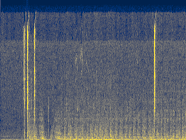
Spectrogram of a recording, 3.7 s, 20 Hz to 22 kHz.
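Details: 2013 VW Jetta TDI 2.0 diesel under warranty, no codes stored, low power and poor mileage; sluggish, uneven cranking about four beats a second that never fires; owner suspects hydrolock, drains the intercooler each time; slow crank, no start.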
